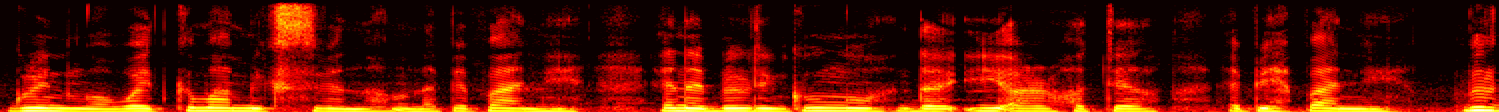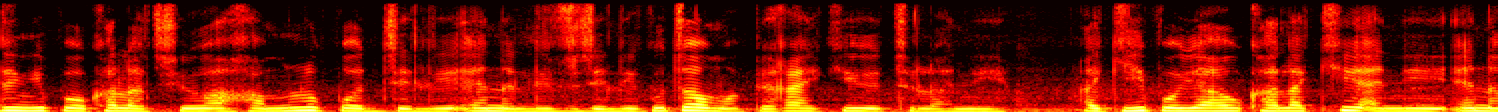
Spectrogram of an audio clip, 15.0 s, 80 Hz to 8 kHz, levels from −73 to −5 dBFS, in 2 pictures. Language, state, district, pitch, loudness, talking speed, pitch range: Sumi, Nagaland, Kohima, 180 Hz, -17 LUFS, 110 wpm, 170-195 Hz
